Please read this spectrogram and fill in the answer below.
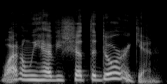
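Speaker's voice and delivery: a hint of a patient old monk. Monk voiced in story.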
